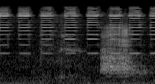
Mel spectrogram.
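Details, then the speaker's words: ESC powered through channel one of a Tarot ZYX flybarless controller, three solid lights on the Tarot, while binding a satellite receiver: rapid repeating high-pitched beeps, about four to five a second, the ESC warning of no valid signal. "I've just got three straight lights on taret"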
